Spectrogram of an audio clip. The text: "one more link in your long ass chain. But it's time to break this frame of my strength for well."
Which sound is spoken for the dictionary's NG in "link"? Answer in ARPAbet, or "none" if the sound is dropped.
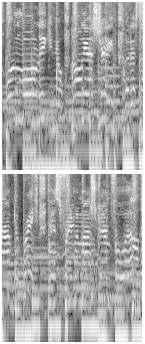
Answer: none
